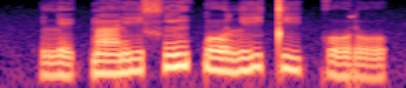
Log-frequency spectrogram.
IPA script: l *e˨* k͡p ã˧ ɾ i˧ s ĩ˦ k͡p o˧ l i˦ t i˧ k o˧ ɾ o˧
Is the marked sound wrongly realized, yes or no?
no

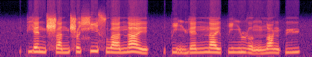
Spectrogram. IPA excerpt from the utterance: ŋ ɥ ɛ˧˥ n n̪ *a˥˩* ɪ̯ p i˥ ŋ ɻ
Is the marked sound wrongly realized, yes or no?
no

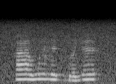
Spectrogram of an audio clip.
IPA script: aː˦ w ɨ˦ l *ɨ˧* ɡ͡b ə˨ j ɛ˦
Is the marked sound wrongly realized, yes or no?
yes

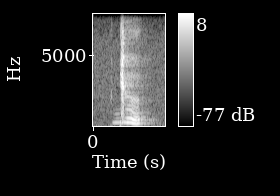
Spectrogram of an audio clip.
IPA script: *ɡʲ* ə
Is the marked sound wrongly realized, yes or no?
no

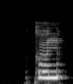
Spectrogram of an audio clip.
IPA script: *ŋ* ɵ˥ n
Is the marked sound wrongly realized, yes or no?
yes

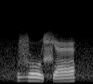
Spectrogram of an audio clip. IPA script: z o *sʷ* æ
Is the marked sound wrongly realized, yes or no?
yes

